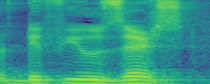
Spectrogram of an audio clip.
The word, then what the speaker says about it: diffusers: Library just remember that this is not f u s e it's u z e so diffusers is the right pronunciation I'm not an I'm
